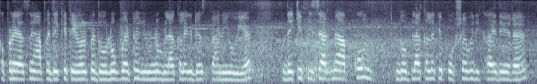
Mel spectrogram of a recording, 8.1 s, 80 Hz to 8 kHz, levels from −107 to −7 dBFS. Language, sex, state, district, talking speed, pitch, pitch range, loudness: Hindi, male, Uttar Pradesh, Ghazipur, 245 wpm, 265 Hz, 255-275 Hz, -18 LUFS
